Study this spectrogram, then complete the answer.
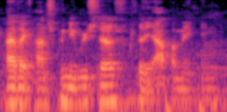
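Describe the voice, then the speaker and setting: A young man talking casually to camera in a devlog, relaxed and rambling as he explains his work. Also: fairly low pitch, rapid-fire, a little hiss or hum. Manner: relaxed, rambling, self-correcting. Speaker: vlogger and self-taught developer.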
